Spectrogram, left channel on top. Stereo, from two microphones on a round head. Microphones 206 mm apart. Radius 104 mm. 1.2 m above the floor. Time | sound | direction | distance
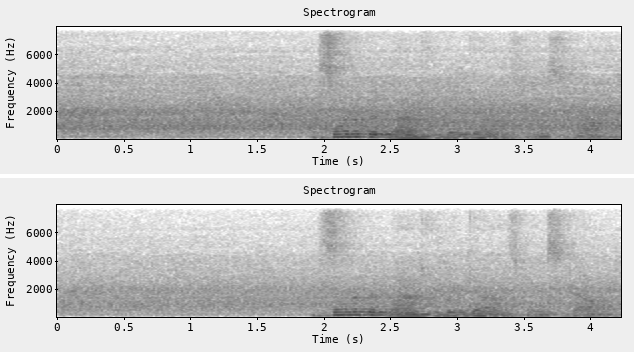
1.9 | a man speaking | 20° left (ahead or behind) | 1.3 m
